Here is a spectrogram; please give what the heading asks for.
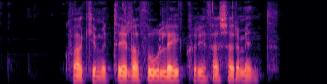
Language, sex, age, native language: Icelandic, male, 20-29, Icelandic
